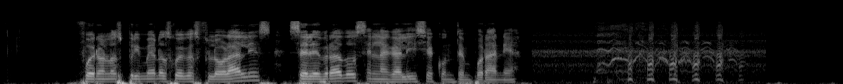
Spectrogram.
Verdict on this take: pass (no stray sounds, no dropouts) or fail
fail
